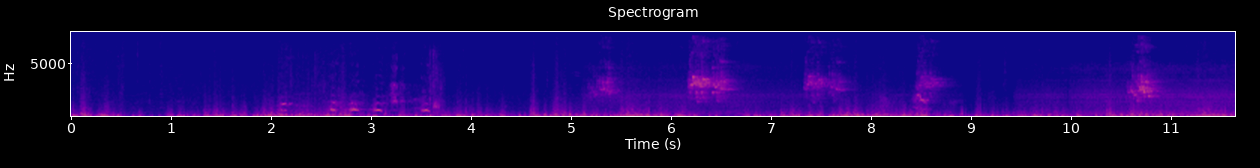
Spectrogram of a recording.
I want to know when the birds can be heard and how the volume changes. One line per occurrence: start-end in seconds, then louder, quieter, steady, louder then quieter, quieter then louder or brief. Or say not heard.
5.1-11.6 quieter then louder.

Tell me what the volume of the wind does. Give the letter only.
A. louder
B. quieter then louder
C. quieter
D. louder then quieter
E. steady
E.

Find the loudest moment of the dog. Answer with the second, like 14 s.
3 s.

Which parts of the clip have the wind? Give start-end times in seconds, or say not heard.
0.0-11.6.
